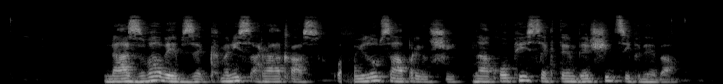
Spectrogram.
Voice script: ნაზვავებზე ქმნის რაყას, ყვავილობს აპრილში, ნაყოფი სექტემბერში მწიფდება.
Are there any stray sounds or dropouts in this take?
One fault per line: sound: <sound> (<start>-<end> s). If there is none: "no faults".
sound: dropout (3.4-3.5 s)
